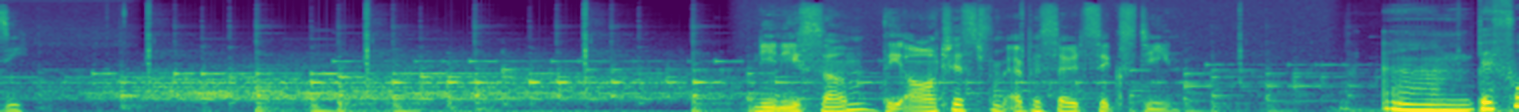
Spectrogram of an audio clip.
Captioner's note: voiceover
